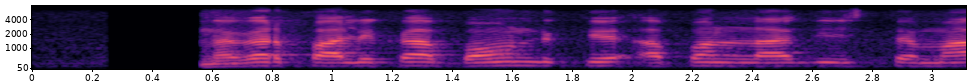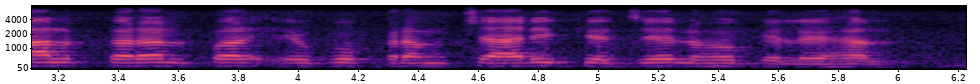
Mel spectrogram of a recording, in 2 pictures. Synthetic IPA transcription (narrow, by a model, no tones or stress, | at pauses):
nəɡəɾpaːlikabaʊɳɖkeʔəpənlaɡiɪst̪emaːlkəɾəlpəɾeɡokɾəmət͡ʃaɾiked͡ʒelɦoɡeleɦəl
